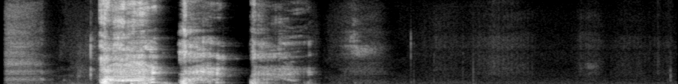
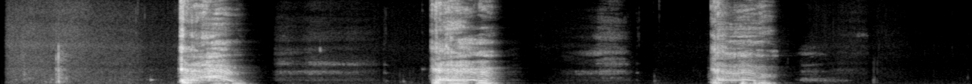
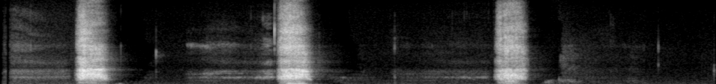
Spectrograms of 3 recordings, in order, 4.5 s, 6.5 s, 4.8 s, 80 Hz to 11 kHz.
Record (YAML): cough_length: 4.5 s
cough_amplitude: 32768
cough_signal_mean_std_ratio: 0.31
three_cough_length: 6.5 s
three_cough_amplitude: 32768
three_cough_signal_mean_std_ratio: 0.32
exhalation_length: 4.8 s
exhalation_amplitude: 32413
exhalation_signal_mean_std_ratio: 0.27
survey_phase: beta (2021-08-13 to 2022-03-07)
age: 45-64
gender: Female
wearing_mask: 'No'
symptom_none: true
smoker_status: Ex-smoker
respiratory_condition_asthma: false
respiratory_condition_other: false
recruitment_source: REACT
submission_delay: 1 day
covid_test_result: Negative
covid_test_method: RT-qPCR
